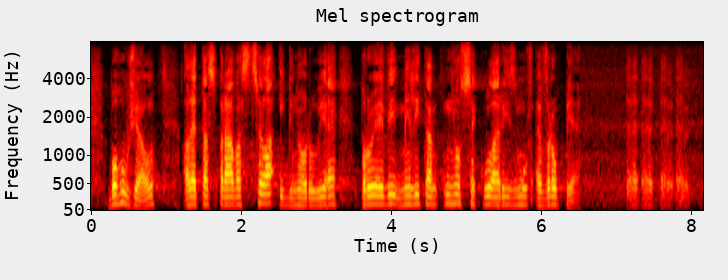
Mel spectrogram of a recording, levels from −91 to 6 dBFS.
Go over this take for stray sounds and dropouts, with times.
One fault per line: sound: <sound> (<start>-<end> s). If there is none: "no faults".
sound: laugh (7.1-8.0 s)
